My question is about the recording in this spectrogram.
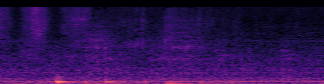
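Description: Cards being handled on a table: a short soft thump about half a second in and a couple of fainter knocks, with light rustling, over a steady low hum.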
